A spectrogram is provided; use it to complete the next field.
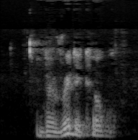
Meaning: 1. True 2. Pertaining to an experience, perception, or interpretation that accurately represents reality
- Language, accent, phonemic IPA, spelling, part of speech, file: English, Southern England, /vəˈɹɪdɪkəl/, veridical, adjective, LL-Q1860 (eng)-veridical.wav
